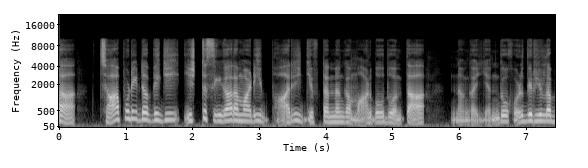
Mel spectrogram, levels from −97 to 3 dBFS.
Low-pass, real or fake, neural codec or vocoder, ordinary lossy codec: 9.9 kHz; fake; autoencoder, 22.05 kHz, a latent of 192 numbers a frame, VITS, trained on many speakers; none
